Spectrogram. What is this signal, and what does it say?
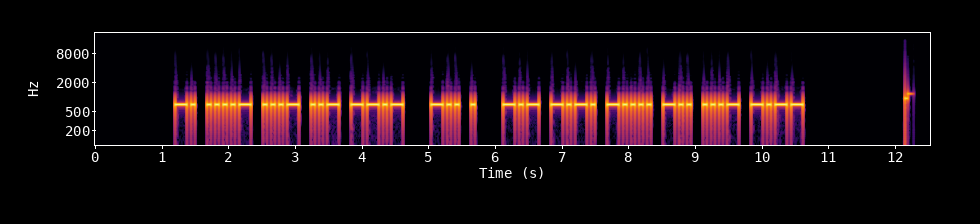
Morse code, heard as a keyed tone, about 20 wpm, 700 Hz. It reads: N4VUQ DE KC6DVY
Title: USA Callsign DE Callsign 20wpm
